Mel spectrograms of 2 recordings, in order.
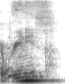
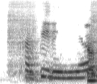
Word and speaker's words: caipirinha: Caprinis? Caipirinha. Caprinia?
